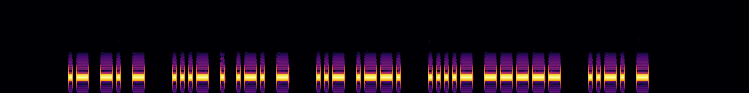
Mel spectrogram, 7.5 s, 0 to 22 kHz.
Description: Morse code, heard as a keyed tone, about 29 wpm, 700 Hz. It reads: ANT VERT UP 40 FT
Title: Practice QSO - Exchange 2 - Info - 30wpm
